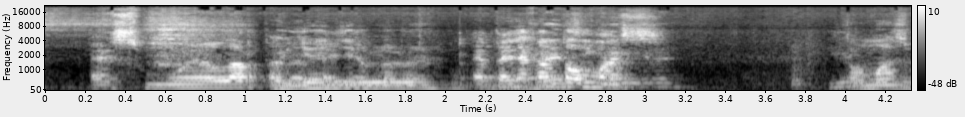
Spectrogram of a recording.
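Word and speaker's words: Müller: Jadi ada kan biasanya iya karena di U-nya kan ada titik dua kan. Heeh. Oh iya sih benar anjir. Oke. Kan IG-nya namanya mueler kan bacanya mueler tnya etnya kan Thomas.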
